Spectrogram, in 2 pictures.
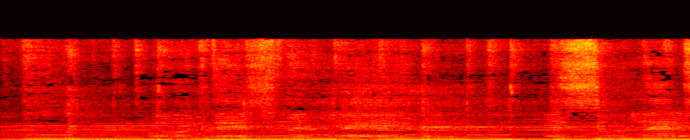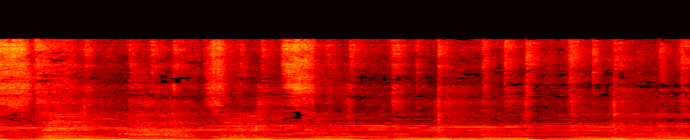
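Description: Live pop-rock band playing at full volume, with a heavy bass line, drums with cymbal hits, electric guitar and a voice singing, heard from within the audience.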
